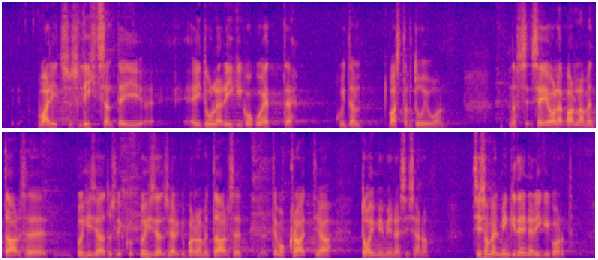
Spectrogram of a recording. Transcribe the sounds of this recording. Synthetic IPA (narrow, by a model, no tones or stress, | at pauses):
vɑlʲit̪susliht̪sɑlt̪e̞j | e̞jt̪ulːe̞ɾiːɡ̥iko̞ɡ̥ue̞t̪ːe̞ | kujt̪ɑlvɑst̪ɑvt̪ujuo̞̰n | et̪no̞hseseːjo̞le̞pɑrlɑme̞nt̪ːˑɑːrse̞pɤɦiseɑd̪uslikːupɤɦiseɑd̪usejæɾɡ̥ipɑrlɑme̞nt̪ɑːrse̞t̪e̞mo̞krɑːt̪ʲˑiɑt̪o̞jmimine̞sise̞nɑ̰m | siːs̬o̞nme̞lmiŋɡit̪e̞jne̞ɾiːɡ̥iko̞rd̪̥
